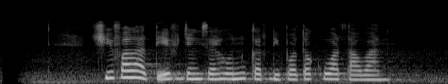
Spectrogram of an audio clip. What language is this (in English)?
Sundanese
